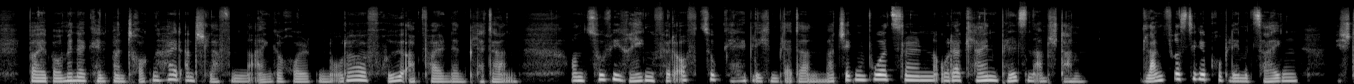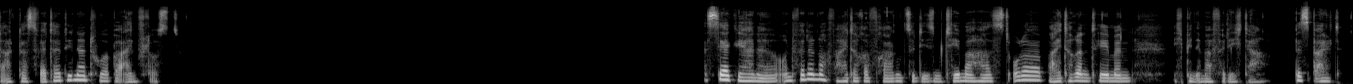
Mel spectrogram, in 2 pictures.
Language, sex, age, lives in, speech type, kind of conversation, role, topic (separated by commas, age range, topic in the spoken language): German, female, 50-54, Germany, read, expert-assistant, expert, Wie kann ich selber nachvollziehen, wie der Klimawandel unsere Umwelt beeinflusst, und welche Hilfsmittel unterstützen dabei?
